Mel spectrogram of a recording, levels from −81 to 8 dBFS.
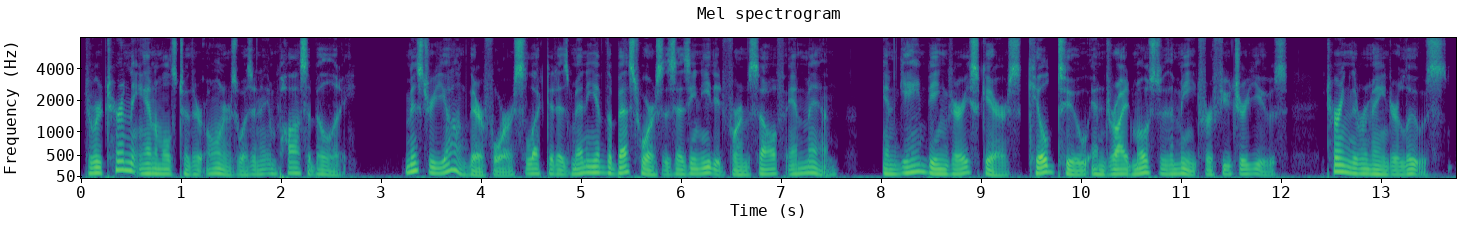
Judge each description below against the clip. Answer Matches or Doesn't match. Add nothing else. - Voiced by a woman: Doesn't match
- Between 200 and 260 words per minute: Matches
